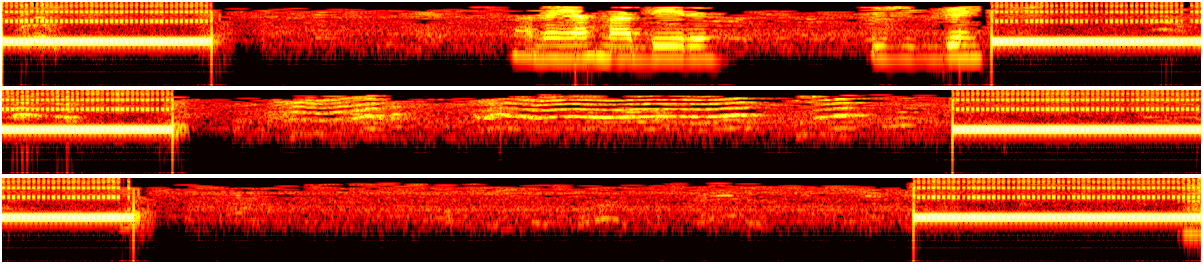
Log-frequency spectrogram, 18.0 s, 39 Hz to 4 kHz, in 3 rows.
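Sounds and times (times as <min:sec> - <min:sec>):
telephone ringing in long electronic bursts: 0:00.0 - 0:01.1, 0:04.9 - 0:07.0, 0:10.7 - 0:12.8, 0:16.5 - 0:17.9
faint chattering voices: 0:00.0 - 0:17.9
speech: 0:02.9 - 0:03.7, 0:04.3 - 0:05.1.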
